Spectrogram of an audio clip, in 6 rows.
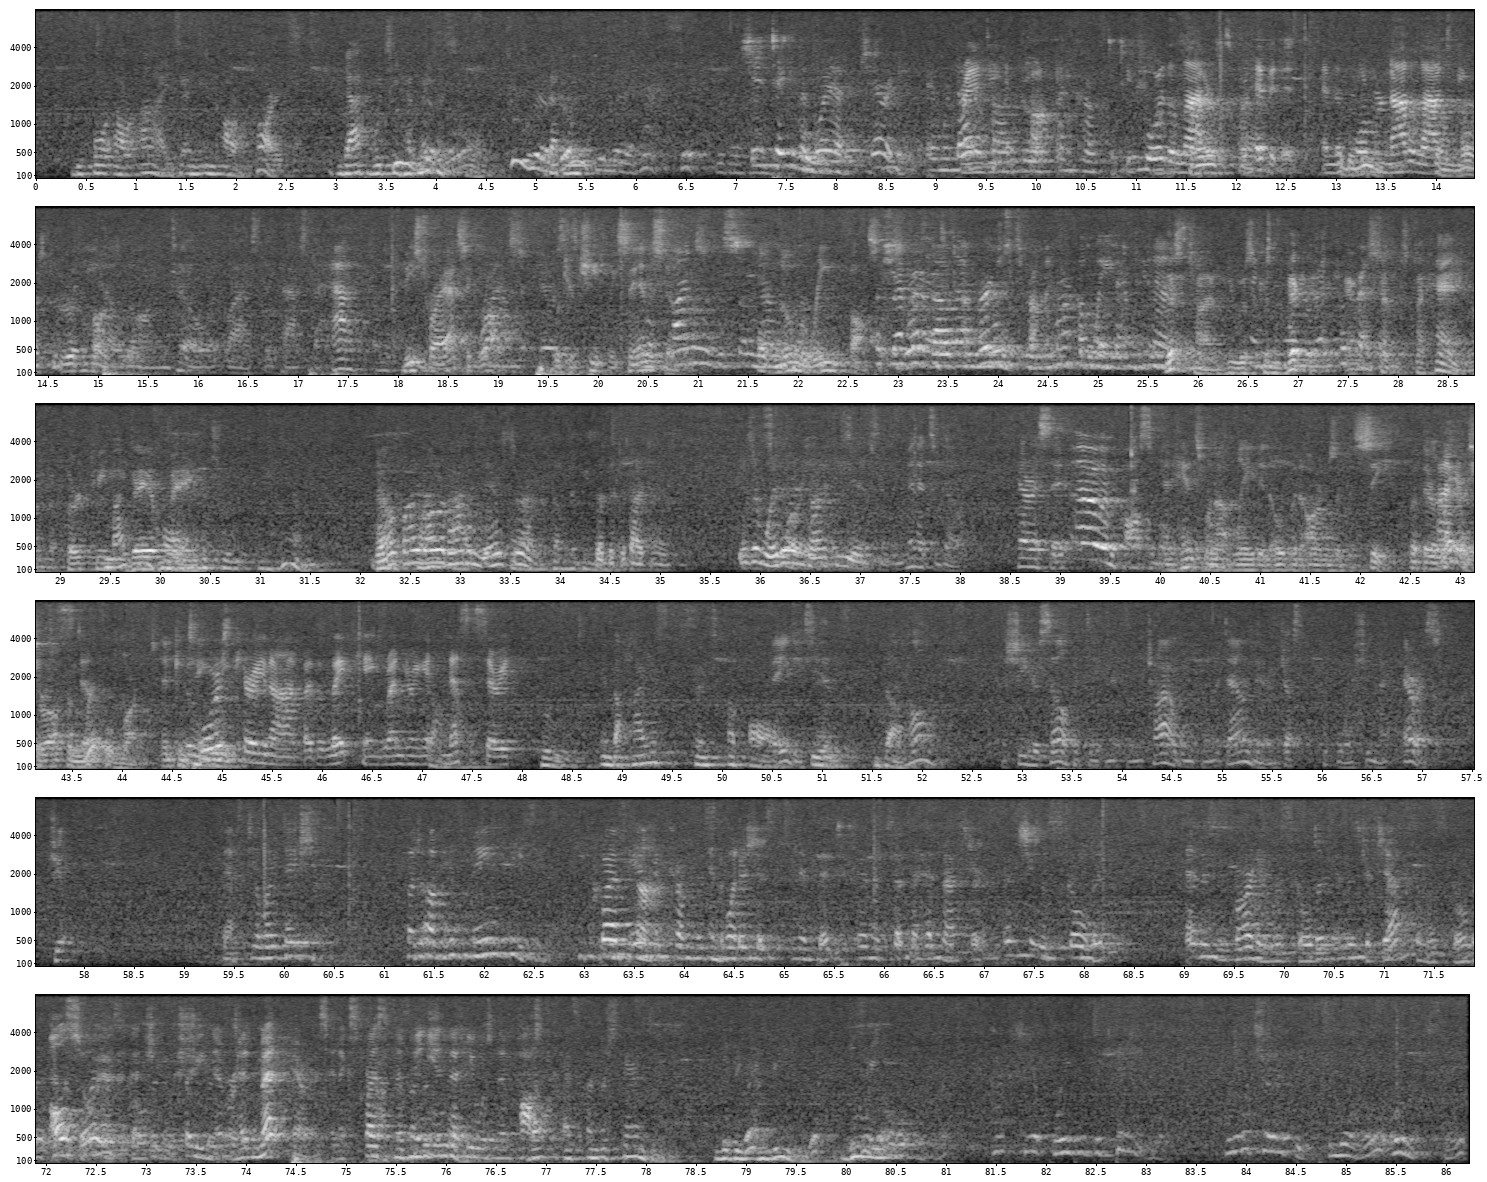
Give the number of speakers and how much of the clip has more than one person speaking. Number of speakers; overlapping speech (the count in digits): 10, about 43%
